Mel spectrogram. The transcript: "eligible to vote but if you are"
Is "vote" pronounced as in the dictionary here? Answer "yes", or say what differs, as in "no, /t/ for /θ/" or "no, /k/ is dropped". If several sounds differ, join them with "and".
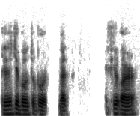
no, /b/ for /v/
